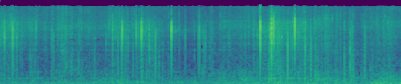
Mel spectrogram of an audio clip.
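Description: Long pink nails of both hands tap and scratch across a flat, solid, speckled granite-like stone tabletop. Quick, bright, dry clicks with almost no ring stand out over a steady, soft scratching rustle that grows slightly louder in the second half.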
